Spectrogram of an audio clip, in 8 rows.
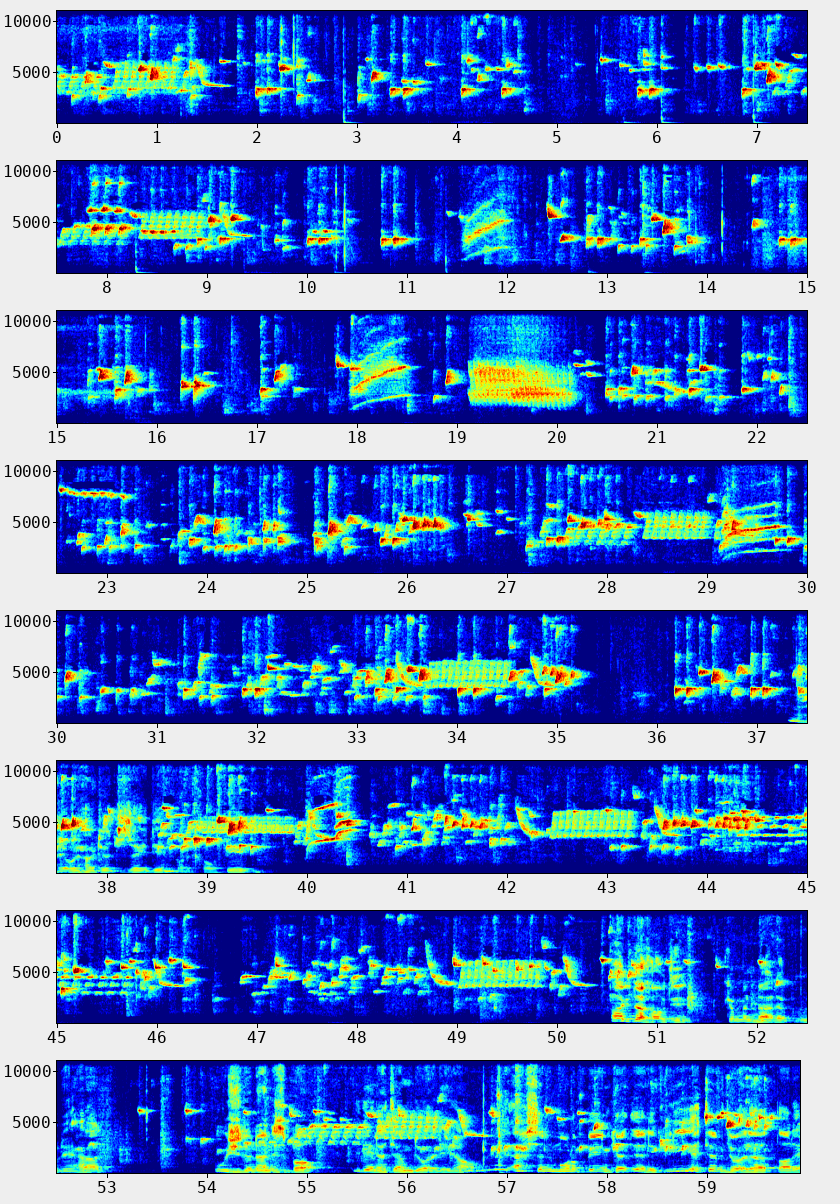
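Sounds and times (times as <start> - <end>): small birds chirping: 0.0 - 59.9
hand tools clicking and knocking: 2.2 - 7.3, 8.0 - 10.7, 11.4 - 11.8.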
